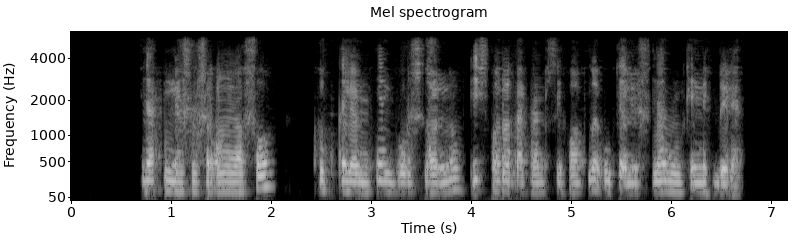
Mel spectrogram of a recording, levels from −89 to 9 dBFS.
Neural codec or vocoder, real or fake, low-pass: codec, 44.1 kHz, 1.7 kbps, Pupu-Codec; fake; 5.4 kHz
